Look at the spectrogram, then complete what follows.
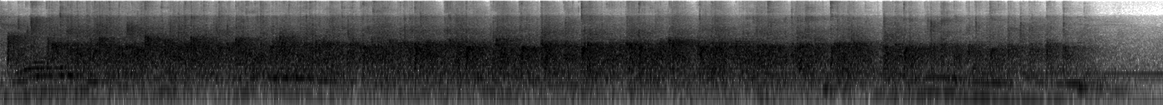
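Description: An audience claps in praise of the Lord Jesus in a dense, steady burst of applause lasting several seconds, with a few voices mixed in, before the clapping tapers off and fades out at the end.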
